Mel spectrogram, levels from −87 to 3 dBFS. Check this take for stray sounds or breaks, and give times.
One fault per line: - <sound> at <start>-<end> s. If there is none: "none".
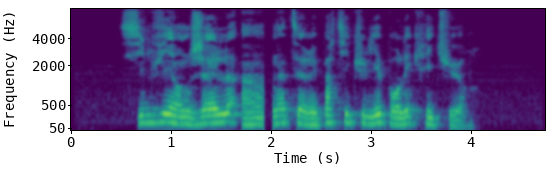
- dropout at 1.9-2.0 s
